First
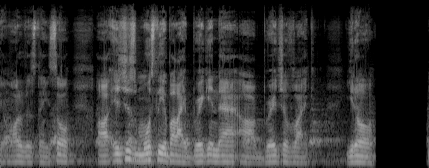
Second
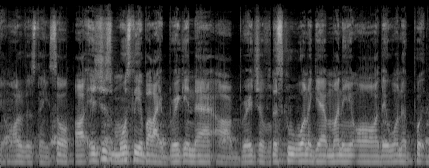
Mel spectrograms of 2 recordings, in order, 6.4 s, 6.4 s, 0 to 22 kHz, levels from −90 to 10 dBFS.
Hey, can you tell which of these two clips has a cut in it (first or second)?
second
